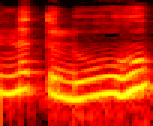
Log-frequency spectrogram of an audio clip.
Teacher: لو کو لمبا کریں گے، جزم والی واو سے پہلے پیش ہے. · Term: حروف مد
